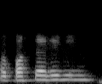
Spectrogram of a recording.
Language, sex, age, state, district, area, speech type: Odia, female, 45-60, Odisha, Ganjam, urban, conversation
